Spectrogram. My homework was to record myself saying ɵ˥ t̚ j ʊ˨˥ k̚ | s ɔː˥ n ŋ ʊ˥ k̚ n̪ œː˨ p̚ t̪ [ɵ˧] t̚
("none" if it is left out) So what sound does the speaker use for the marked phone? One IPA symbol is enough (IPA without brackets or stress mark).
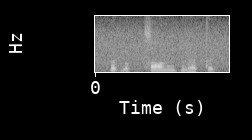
ɵ˥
